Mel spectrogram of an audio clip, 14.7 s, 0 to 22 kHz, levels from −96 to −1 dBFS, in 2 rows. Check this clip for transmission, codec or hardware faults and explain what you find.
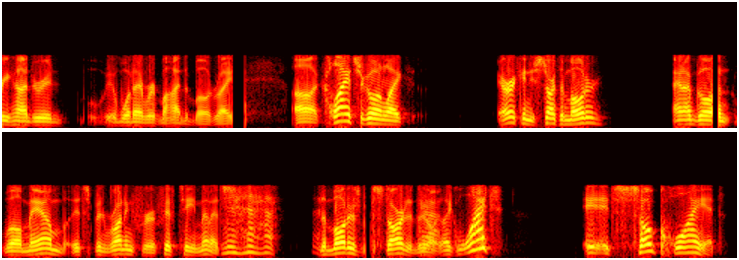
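The clip has three bursts of packet loss on an ADPCM call, carried over a band-limited G.726 line whose light coding texture is consistent with the 32 kbit/s rate. Each is a sudden hard-edged hole in the speech, after which the sound returns slightly distorted before settling within a few tens of milliseconds.

The first comes at 2.30 to 2.48 s, right after "behind the boat", with about 130 ms missing. The second is at 7.10 to 7.21 s, just before "well ma'am it's been", with about 70 ms gone. The third, at 10.96 to 11.11 s after "the motor's", is about 90 ms of loss scattered over 140 ms, the longest gap 60 ms.

The lost packets were filled with silence. Because ADPCM sends only differences from a prediction, the receiver's predictor and step size lost track of the sender's during each gap, which leaves the speech slightly distorted as it returns.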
